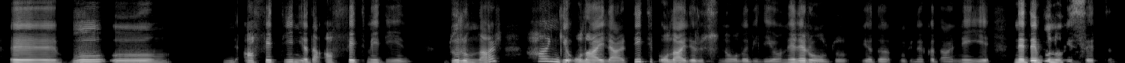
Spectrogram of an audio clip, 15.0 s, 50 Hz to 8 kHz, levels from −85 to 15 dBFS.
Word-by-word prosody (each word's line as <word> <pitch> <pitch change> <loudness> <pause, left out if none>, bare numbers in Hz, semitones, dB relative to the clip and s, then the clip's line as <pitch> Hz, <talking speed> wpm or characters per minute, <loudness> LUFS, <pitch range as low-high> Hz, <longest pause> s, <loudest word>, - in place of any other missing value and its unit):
Eee, 160 -1 +4 0.2
bu, 245 +4 +1
ımm, 185 +1 -3 1.0
affettiğin 230 +2 -3
ya 180 -3 -2
da - - -4
affetmediğin 170 -8 -3 0.5
durumlar 210 - -2 0.3
hangi 295 -8 -1
olaylar, 160 -4 -1
ne 270 -1 0
tip 270 0 -21
olaylar 155 -5 -1
üstüne 145 0 -3
olabiliyor? 140 +1 -14
Neler 185 +3 +1
oldu 135 -2 -7 0.2
ya 135 -3 -13
da 135 -2 -13
bugüne 130 -1 -24
kadar 130 +4 -19
neyi 155 -1 -9 0.3
nede 185 +1 +8
bunu 170 -3 +2
hissettin? 135 -6 0
165 Hz, 100 wpm, -23 LUFS, 145-200 Hz, 1.0 s, nede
